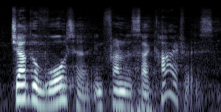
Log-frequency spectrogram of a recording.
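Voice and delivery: ordinary talk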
